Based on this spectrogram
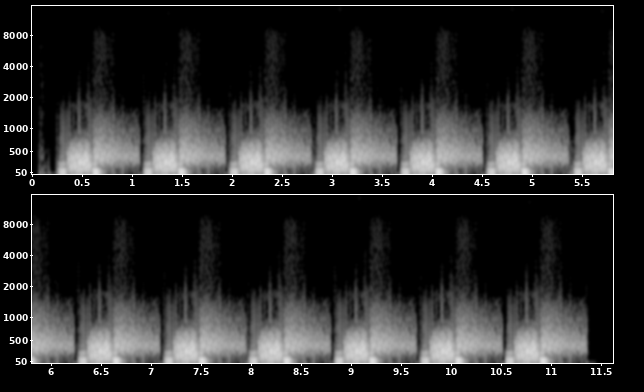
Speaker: Listen to a patient with combined aortic stenosis and regurgitation. I will begin with the systolic murmur and then add the diastolic component.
